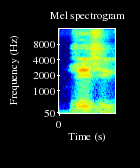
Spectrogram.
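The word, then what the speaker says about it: reggae: Ragy diye reji gibi mi okunuyor? Aynen.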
